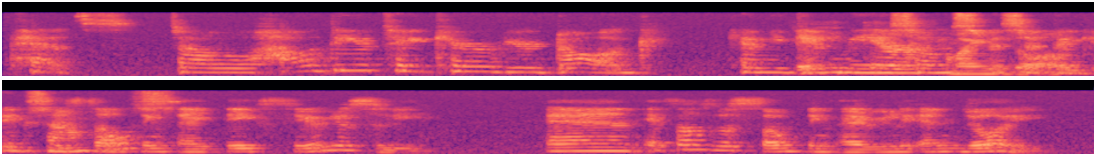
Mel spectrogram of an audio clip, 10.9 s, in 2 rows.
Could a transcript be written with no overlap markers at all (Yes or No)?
No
